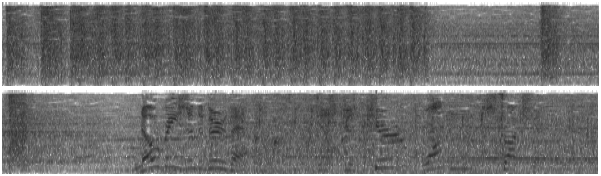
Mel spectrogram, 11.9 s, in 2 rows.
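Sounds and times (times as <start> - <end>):
automatic gunfire from soldiers shooting at a car: 0.0 - 4.4, 5.4 - 6.4
speech: 7.4 - 11.8.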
